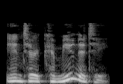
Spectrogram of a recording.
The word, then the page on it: intercommunity: British English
